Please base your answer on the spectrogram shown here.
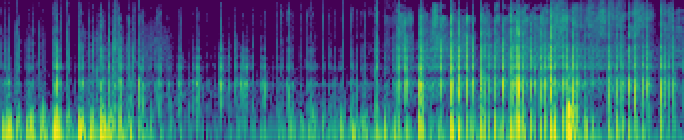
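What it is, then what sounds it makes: Paperback book with card cover. Long nails tap and scratch rapidly on the card cover of a small blue-covered paperback book. Dense, uneven runs of dull low taps mix with crackly scratching, growing louder and brighter in the second half.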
